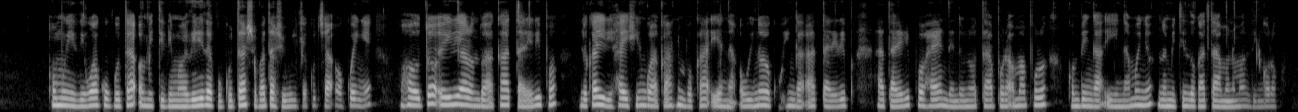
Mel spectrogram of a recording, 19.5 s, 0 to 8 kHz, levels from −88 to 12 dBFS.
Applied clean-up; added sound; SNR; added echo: none; none; none; none.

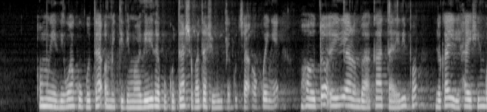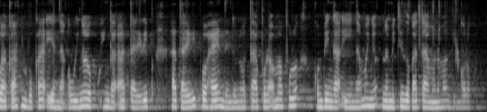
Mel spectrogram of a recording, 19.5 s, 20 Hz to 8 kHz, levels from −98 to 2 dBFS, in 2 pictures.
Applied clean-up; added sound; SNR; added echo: none; none; none; reverberation time 0.8 s.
